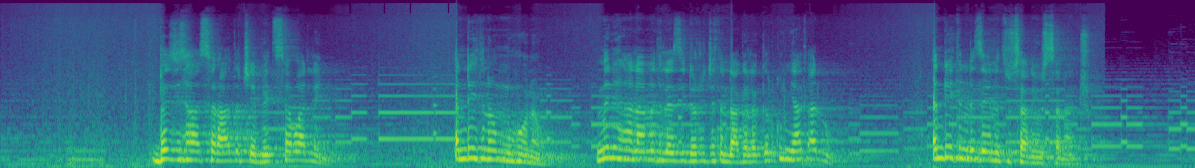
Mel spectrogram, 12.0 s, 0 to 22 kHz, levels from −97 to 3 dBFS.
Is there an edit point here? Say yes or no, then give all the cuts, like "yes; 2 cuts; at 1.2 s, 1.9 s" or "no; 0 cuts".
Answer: no; 0 cuts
